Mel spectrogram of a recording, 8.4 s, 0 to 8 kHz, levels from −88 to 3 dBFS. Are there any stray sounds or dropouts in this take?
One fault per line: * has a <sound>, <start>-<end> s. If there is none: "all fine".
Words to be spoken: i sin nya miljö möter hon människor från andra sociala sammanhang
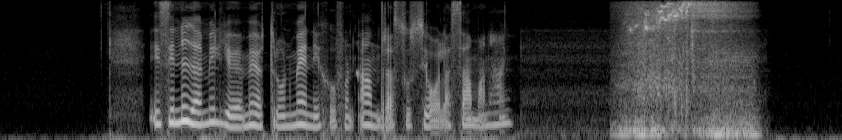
* has a squeak, 6.1-7.6 s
